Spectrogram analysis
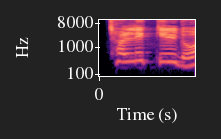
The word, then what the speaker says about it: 천리: 발음 해요 할는 우리 그럼 이제 예문 보면서 발음 연습 해 볼게요 천리길도 한 걸음부터 여기에서 전 니를 볼게요 천에 받침이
